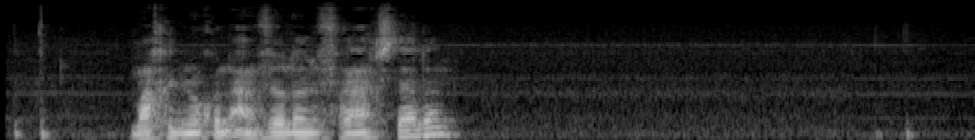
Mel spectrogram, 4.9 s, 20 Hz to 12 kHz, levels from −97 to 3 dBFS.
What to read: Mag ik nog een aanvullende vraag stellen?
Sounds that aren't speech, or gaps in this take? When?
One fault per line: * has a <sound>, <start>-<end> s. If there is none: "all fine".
all fine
